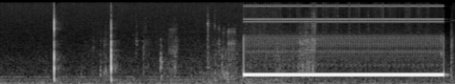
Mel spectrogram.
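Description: A telephone gives a steady, buzzy electronic tone that holds unbroken for about two seconds. A few faint clicks come before it against a quiet background.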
